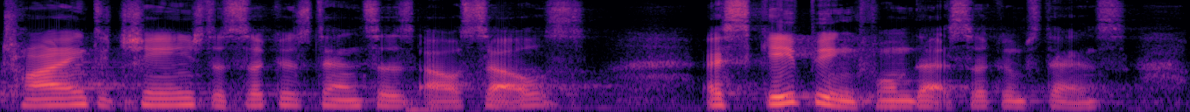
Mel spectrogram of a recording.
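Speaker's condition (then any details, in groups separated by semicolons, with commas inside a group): No condition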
